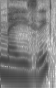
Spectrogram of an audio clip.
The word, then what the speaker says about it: Maize: La première fois que Maisé Longboat, bon, son prénom, ça, s'écrit M-A-I-Z-E, alors je vais le prononcer Maisé,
